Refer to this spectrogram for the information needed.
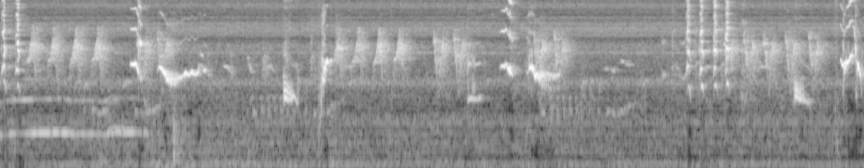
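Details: Oriental magpie-robin (kacer) song carrying imitated prinia (ciblek) and sunbird (kolibri) material: quick high chirps, sharp upslurred whistles and rapid repeated ticking bursts in a varied, jumbled sequence, with a low steady tone briefly at the start.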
